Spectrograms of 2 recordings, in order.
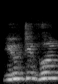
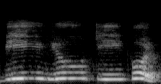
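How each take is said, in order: First: Said in the usual way. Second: বিউটিফুল said very slowly, split into its syllables; teacher stretches বিউটিফুল syllable by syllable; broken into syllables. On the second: Shown as a demonstration. Teacher shows students how বিউটিফুল splits, slowly syllable by syllable. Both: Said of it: "দেখো ভেঙে যাচ্ছে সিলেবেলে".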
